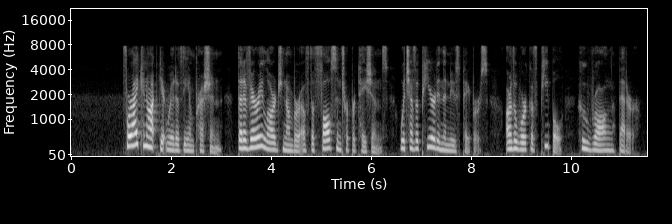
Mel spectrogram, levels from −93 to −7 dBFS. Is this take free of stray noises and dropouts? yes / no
yes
